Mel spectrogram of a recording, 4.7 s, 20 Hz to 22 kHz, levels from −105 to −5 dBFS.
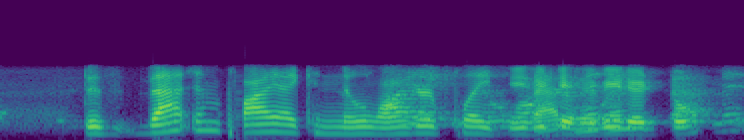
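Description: Echo leak, 0.0 to 0.5 s: a faint delayed copy of the speech, about 30 dB down, trails the main signal by about 0.86 s. The far end's echo canceller likely failed to remove all of its loudspeaker's sound from its microphone, so the residue came back down the line.

Speech suppressed in double talk, 1.15 to 1.3 s: the level dips by about 15 dB in brief bites totalling roughly 50 ms. It sounds like the talker momentarily ducking, likely because an echo canceller mistook simultaneous talk for echo and attenuated it.

Packet loss with pitch repetition, 1.49 to 1.52 s: 40 ms of audio is missing, which fits two lost 20 ms packets. The receiver bridged the gap by repeating the last pitch cycle, so the sound briefly holds with a slightly buzzy, sustained quality before normal audio resumes.

Speech suppressed in double talk, 1.67 to 2.38 s: a much deeper cut, up to about 40 dB, across most of this 0.7 s span. 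The speech fades to near silence in chunks, likely while the other side is active.

Echo leak, 2.39 to 3.48 s, 3.74 to 3.91 s, and 4.17 s to the end: the same 0.86 s-delayed copy returns, now much louder, about 10, 15 and 20 dB below the speech respectively. The narrow 300 Hz to 3.5 kHz telephone band is audible throughout.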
